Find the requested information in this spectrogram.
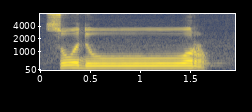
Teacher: Ini ingat bahwa dal ini kaum muslimin dan muslimat yang dimuliakan oleh Allah Azza wa Jalla, dia terdapat setelah huruf sad yang dia adalah huruf tebal. Jangan sampai kita juga menebalkan dal yang dia adalah huruf tipis.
